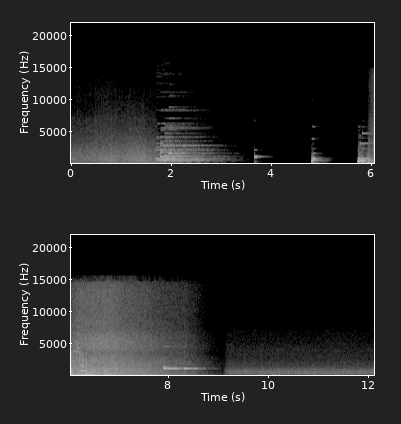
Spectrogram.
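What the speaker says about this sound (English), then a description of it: "we're safely on the rolling waves" Ocean waves roll and wash past a sailing ship in Tales of Berseria, a broad surf-like rush that comes in bursts and fades, broken by brief silences and short tonal game sounds.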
